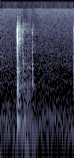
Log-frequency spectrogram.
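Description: Two soft, close keyboard clicks sound a fraction apart, followed by a single further tap after a brief pause, all faint against a quiet background while a chat command is typed.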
